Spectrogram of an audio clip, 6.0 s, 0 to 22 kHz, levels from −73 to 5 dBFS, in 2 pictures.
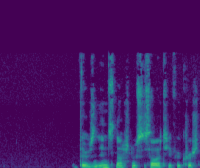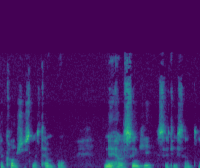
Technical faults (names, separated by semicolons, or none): none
